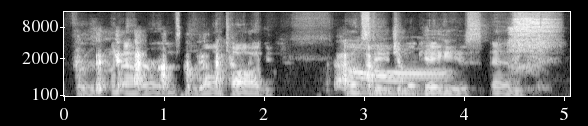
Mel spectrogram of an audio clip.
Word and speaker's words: Wantagh: Where was it in Wantagh?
